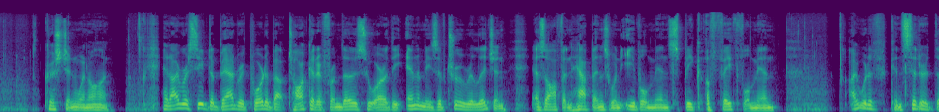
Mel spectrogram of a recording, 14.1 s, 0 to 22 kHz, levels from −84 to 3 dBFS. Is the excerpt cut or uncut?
cut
